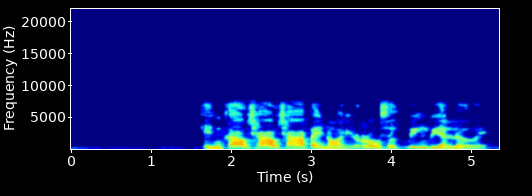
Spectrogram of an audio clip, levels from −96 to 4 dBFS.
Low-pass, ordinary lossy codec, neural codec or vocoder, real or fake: none; none; codec, 16 kHz, 16 kbps, FreqCodec, larger model; fake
